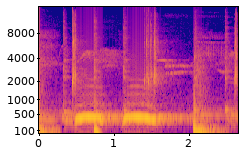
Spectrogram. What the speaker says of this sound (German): Eine weiße Eule lebt in ihrer Höhle.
